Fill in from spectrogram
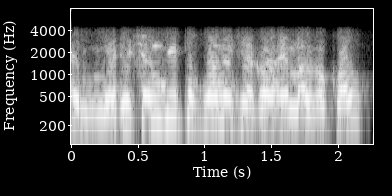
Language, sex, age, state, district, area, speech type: Assamese, male, 60+, Assam, Nagaon, rural, conversation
